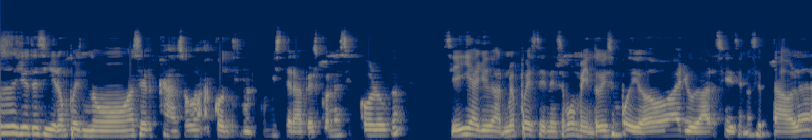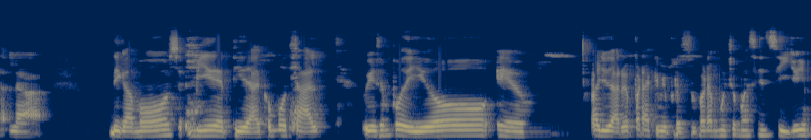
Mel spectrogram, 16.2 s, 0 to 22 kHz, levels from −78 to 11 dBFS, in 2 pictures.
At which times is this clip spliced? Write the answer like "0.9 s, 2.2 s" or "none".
none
